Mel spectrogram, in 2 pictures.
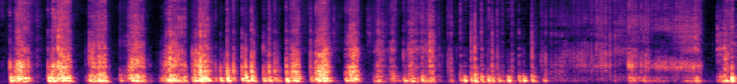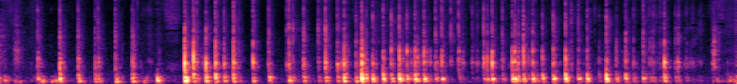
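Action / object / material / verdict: scrape / resin drills on a diamond painting board / resin / none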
